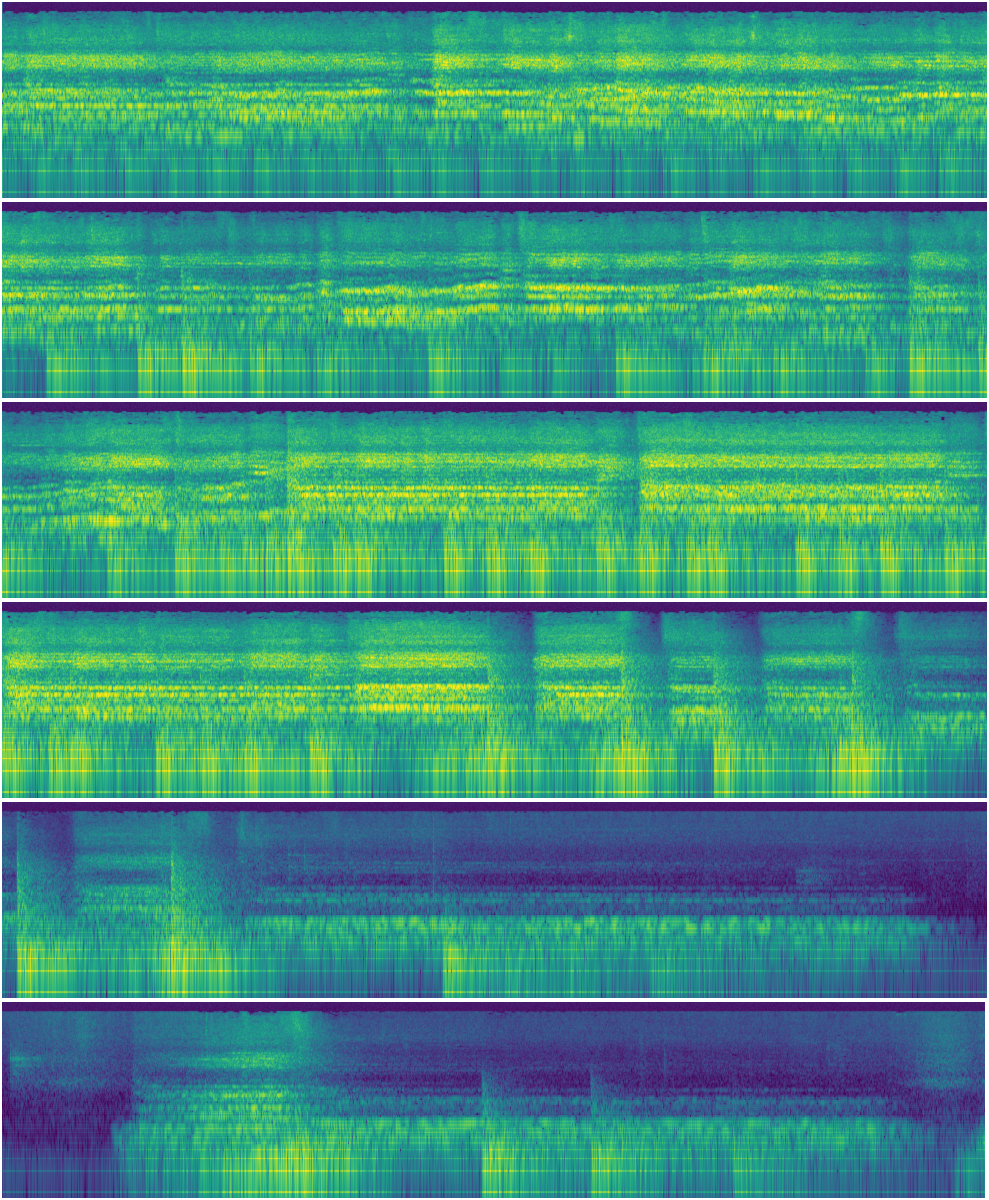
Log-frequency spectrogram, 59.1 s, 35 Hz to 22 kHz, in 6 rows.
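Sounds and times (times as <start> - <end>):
large choir singing: 0.0 - 59.0
low drums pulsing: 4.8 - 42.8.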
